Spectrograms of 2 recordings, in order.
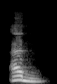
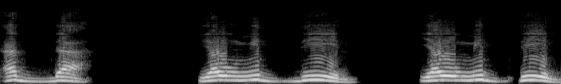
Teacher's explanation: syidah itu ya kuat jadi mau Tidak mau suara itu tertahan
